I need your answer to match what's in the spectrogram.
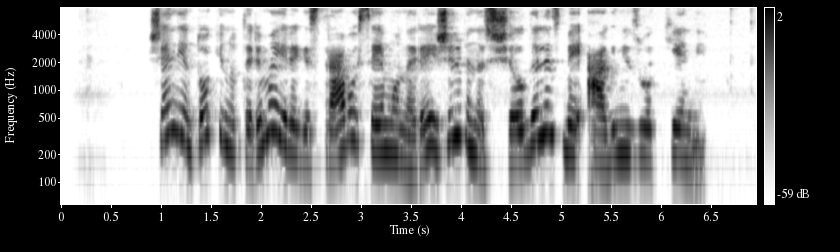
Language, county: Lithuanian, Marijampolė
